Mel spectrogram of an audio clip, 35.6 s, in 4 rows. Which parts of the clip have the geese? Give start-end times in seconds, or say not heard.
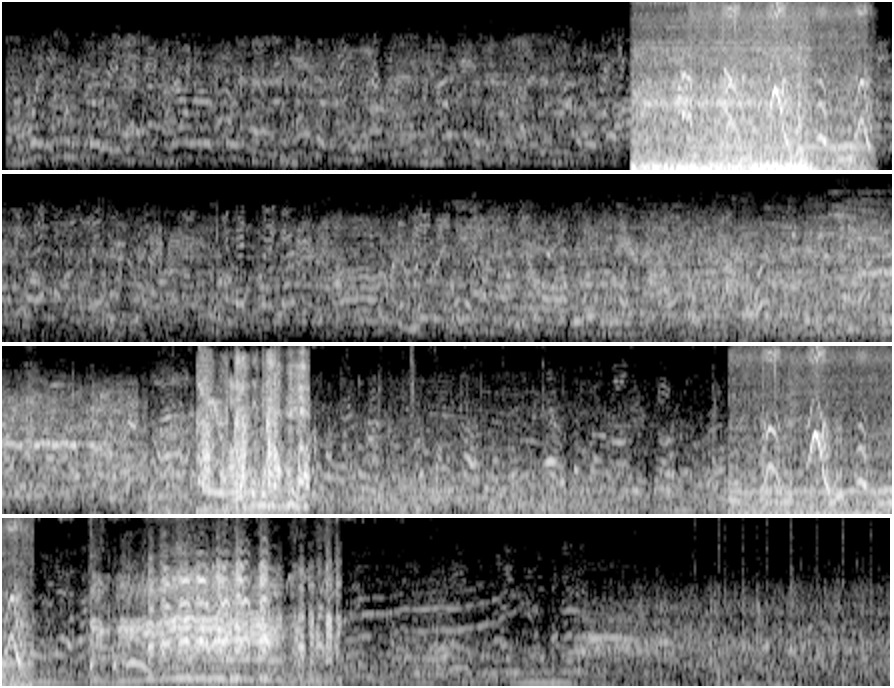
6.2-8.2, 19.7-20.9, 27.6-30.1.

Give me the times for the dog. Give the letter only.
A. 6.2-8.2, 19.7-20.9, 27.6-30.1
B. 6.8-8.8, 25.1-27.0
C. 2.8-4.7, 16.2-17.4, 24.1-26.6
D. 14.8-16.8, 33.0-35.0
B.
